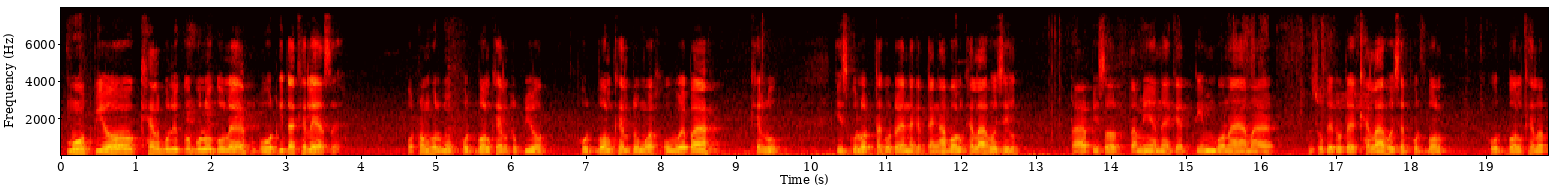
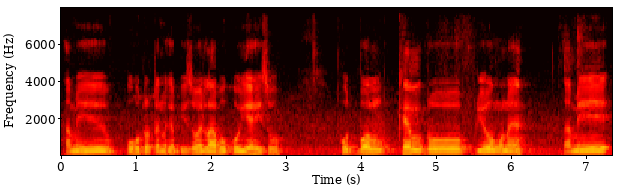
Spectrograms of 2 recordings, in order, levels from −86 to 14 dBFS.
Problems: none marked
